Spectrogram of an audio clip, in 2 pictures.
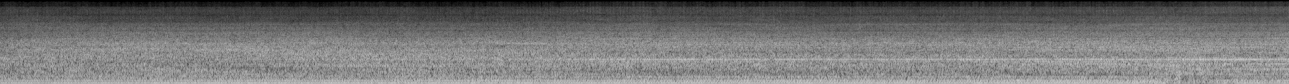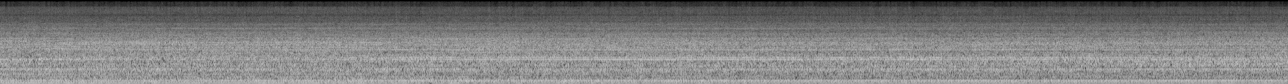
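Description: A Generac standby generator engine runs steadily about five feet away, a loud, even mechanical drone with a constant hum and no voices over it.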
